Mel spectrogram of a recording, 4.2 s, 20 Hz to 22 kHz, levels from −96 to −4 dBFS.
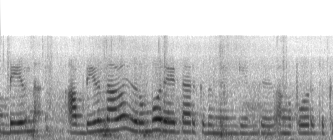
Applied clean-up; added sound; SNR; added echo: none; Boat, Water vehicle; 15 dB; none.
